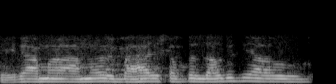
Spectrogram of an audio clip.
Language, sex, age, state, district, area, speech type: Odia, male, 60+, Odisha, Gajapati, rural, conversation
